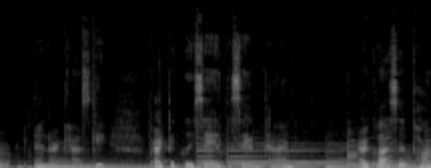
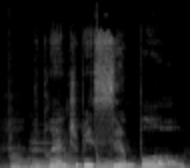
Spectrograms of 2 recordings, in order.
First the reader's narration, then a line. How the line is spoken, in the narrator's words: yells Caitlin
